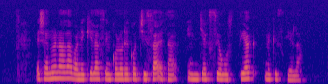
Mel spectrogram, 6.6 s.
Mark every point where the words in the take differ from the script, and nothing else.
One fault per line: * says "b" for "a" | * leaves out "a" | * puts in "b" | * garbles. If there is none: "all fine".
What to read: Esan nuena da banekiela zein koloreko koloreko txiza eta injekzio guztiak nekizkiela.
* leaves out "koloreko"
